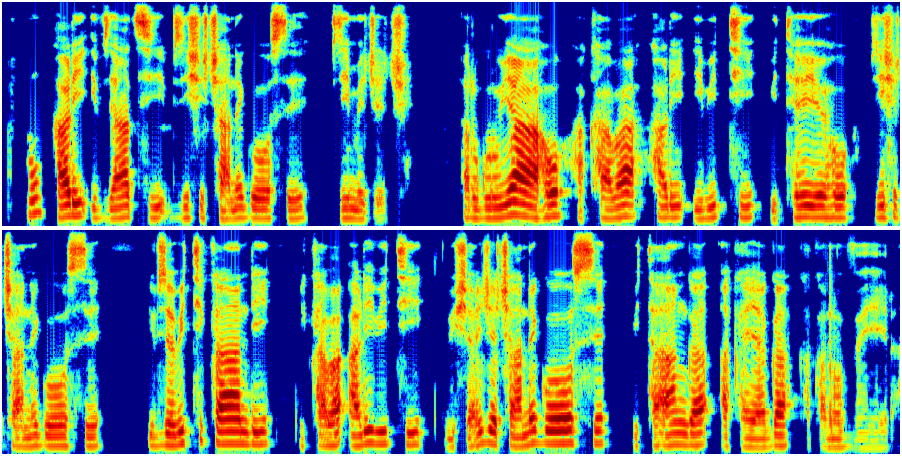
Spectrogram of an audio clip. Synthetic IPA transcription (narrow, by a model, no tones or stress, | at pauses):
anuhaɾiʔivjaːt͡sivjiːnʃit͡ʃaːne̞ɡo̞ːse̞ | vjime̞d͡ʒe̞̰d͡ʒe̞ | haɾuɡuɾujaːɦo̞hakʰaβahaɾiːβitʰiβitʰe̞ːje̞ɦo̞ | vjiːnʃit͡ʃaːne̞ɡo̞ːse̞ | ivjo̞βitʰikʰaːndi | βikʰaβaʔaɾiβitʰi | βiʃahid͡ʒe̞t͡ʃaːneɡo̞ːse̞ | βitʰaːŋɡaːkʰajaɡakʰakʰano̞ve̞ːɾa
